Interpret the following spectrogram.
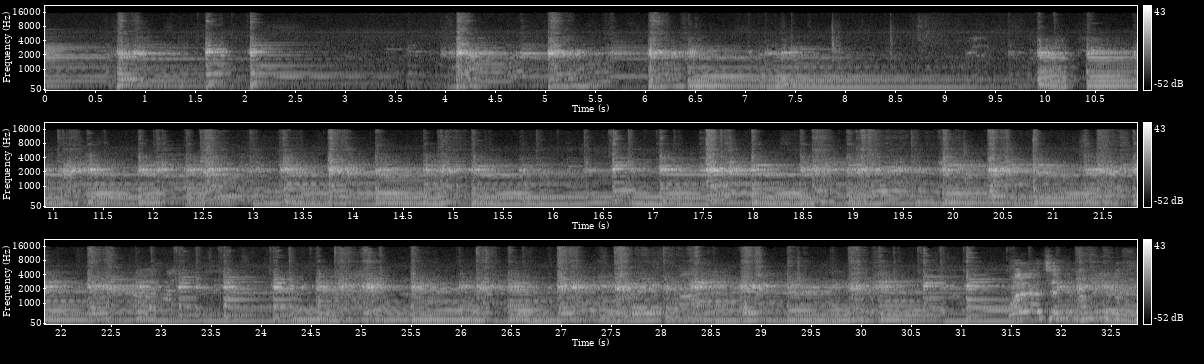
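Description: Solo blues guitar intro: plucked notes over a steady bass line, with a few sliding notes. It starts soft and uneven, then settles into a full, steady rhythm about ten seconds in.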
